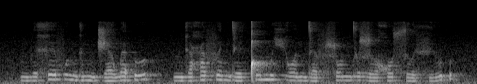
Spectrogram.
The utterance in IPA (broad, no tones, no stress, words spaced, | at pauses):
mbexefɯŋɡɛ nd͡ʒɛwɛʔɯ | ŋɡeħɛfe ndeǃimɯçoə̯ ndɛfɬondɯ ɮɯχo sɯ fʲɯʔ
